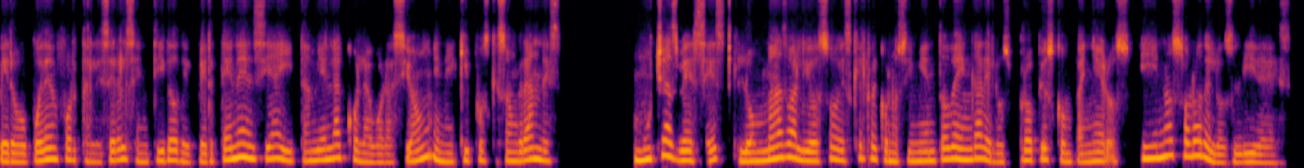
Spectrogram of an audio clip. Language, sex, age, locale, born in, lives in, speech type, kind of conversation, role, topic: Spanish, female, 25-29, es-EC, Ecuador, Spain, read, expert-assistant, expert, ¿Cómo influye la cultura organizacional en la atención y el ambiente de los hospitales públicos?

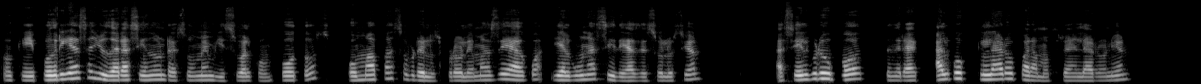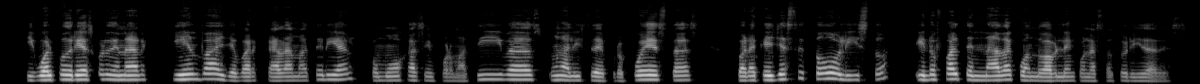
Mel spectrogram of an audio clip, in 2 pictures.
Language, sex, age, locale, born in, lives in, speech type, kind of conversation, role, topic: Spanish, female, 30-34, es-MX, Mexico, Mexico, read, expert-assistant, expert, ¿Por qué es fundamental reducir el consumo de agua?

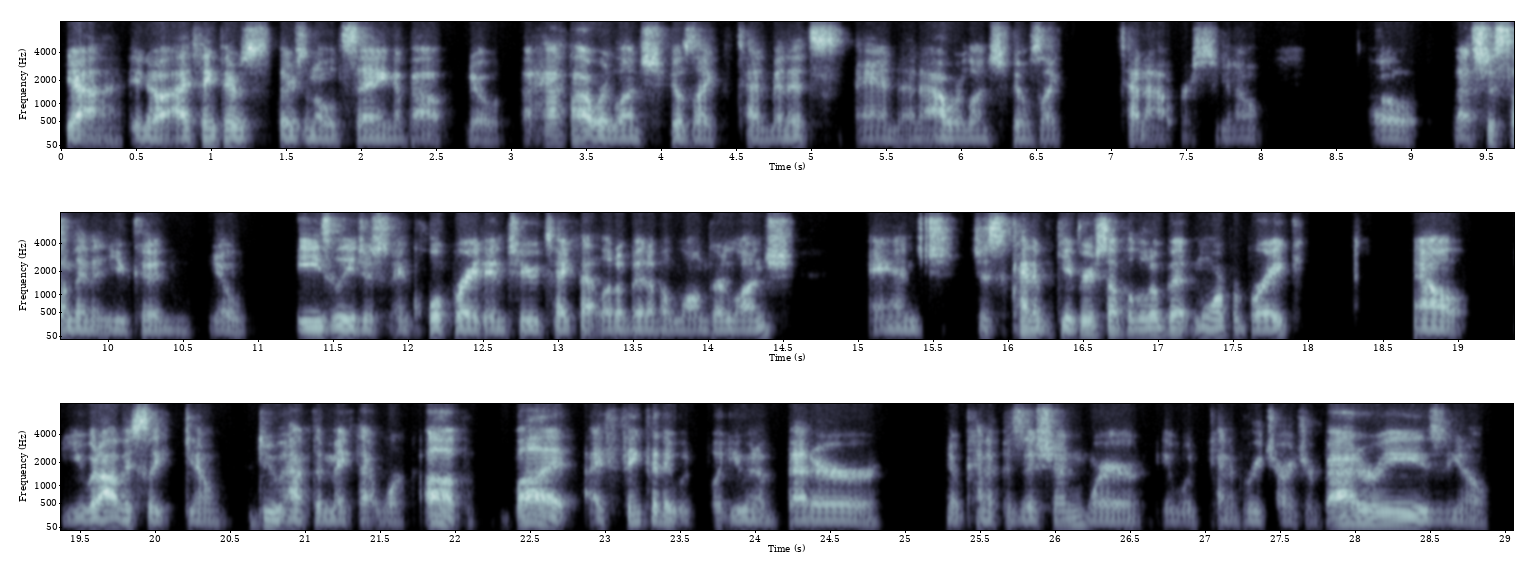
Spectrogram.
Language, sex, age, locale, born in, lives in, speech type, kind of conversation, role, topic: English, male, 30-34, en-US, United States, United States, conversation, advice, advisor, How can I break out of a monotonous routine and feel motivated again?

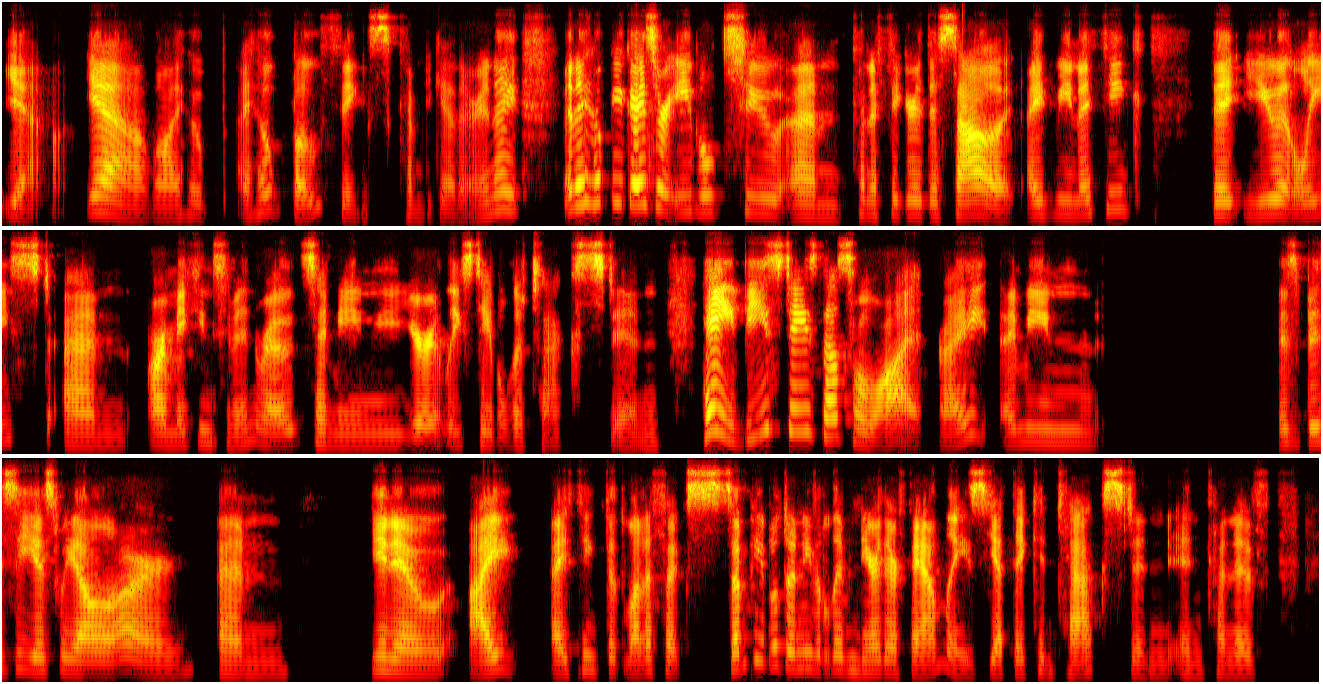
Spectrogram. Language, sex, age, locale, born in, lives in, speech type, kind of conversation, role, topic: English, female, 55-59, en-US, United States, United States, conversation, advice, advisor, How can I deepen a friendship?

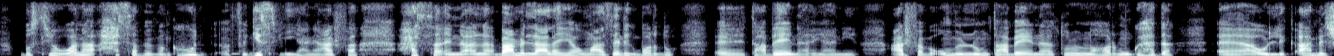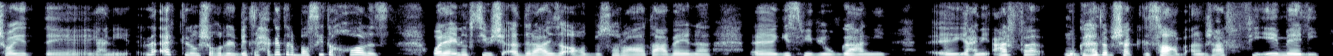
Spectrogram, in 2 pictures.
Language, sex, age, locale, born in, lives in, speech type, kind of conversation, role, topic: Arabic, female, 50-54, ar-EG, Egypt, Portugal, conversation, advice, user, ليه بحس بإجهاد رغم إني بحاول أمشي على روتين صحي؟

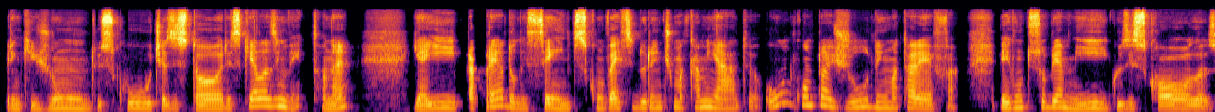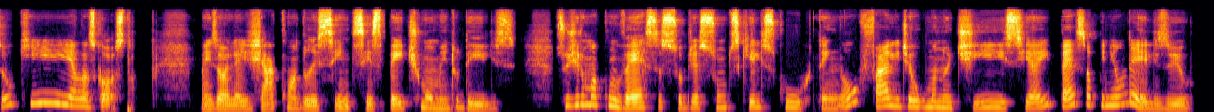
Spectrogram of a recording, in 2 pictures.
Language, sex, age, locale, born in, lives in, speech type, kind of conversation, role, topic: Portuguese, female, 25-29, pt-BR, Brazil, Spain, read, expert-assistant, expert, A importância do diálogo entre pais e filhos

